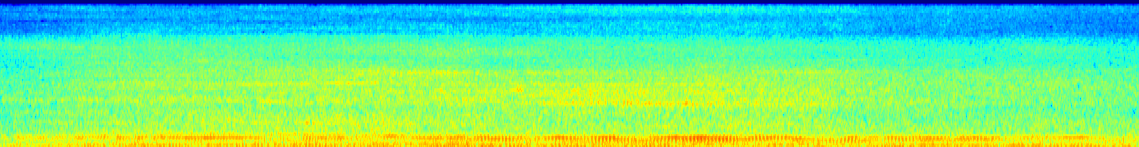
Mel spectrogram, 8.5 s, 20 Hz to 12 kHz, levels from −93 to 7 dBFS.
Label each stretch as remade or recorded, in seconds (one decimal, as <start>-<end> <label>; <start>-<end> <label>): 0.0-8.5 recorded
